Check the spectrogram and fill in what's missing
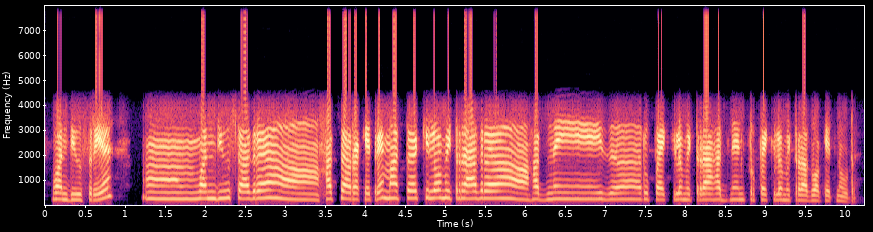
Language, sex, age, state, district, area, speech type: Kannada, female, 60+, Karnataka, Belgaum, rural, conversation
